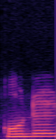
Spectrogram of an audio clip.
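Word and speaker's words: honour: His glorious success is एन ऑनर to Pakistan. अब यहां पे एन ऑनर क्यों लग रहा है? क्योंकि एच जो होता है साइलेंट होता है और ओ जो है वोवेल है।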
